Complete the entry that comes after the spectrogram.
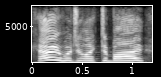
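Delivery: teen boy imitating his unbroken girlish voice; girlish phone voice. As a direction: chirp the sales line like a young girl. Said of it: "mistaken for a woman all the time on the phone".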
